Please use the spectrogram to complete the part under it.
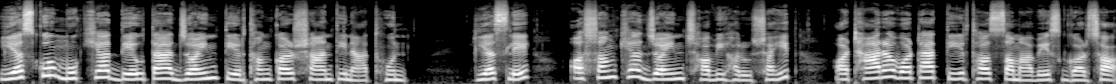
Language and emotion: Nepali, neutral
